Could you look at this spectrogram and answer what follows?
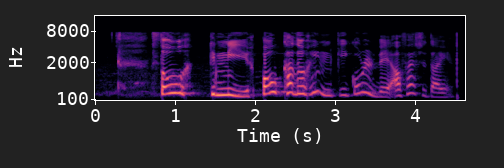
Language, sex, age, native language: Icelandic, male, 12, Icelandic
